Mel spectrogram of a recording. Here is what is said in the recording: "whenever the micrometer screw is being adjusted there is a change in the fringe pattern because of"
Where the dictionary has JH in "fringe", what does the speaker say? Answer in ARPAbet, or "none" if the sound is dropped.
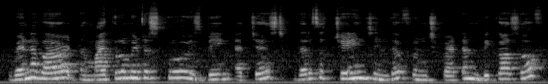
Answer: CH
